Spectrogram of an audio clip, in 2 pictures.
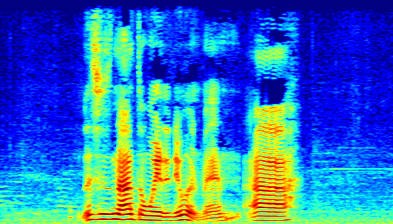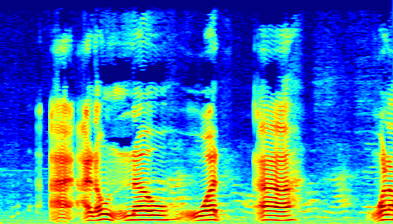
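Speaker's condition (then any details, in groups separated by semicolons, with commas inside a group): Cerebral palsy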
